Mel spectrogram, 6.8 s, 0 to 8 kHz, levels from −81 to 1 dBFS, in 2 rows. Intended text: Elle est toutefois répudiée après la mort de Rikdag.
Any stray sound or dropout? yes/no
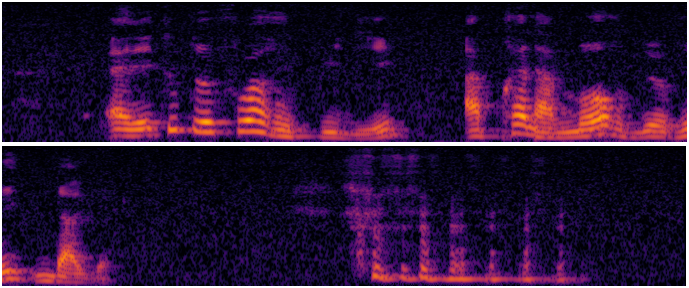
yes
